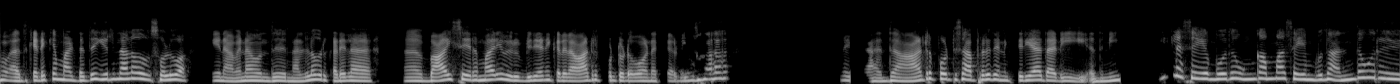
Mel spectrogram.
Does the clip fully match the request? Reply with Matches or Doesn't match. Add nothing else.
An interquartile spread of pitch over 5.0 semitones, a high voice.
Matches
